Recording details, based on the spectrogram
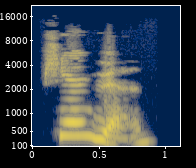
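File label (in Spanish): "偏远", chino mandarin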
